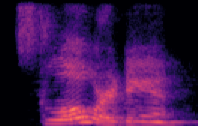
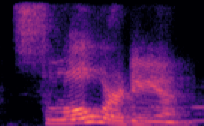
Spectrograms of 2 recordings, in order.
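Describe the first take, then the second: No difference in how they are said.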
